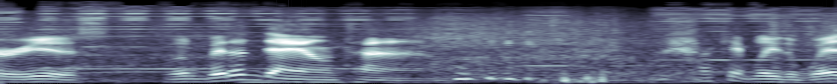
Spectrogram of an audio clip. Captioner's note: giggles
